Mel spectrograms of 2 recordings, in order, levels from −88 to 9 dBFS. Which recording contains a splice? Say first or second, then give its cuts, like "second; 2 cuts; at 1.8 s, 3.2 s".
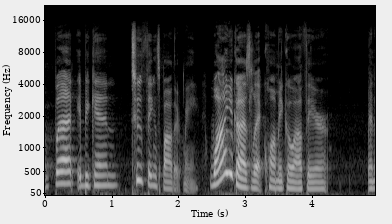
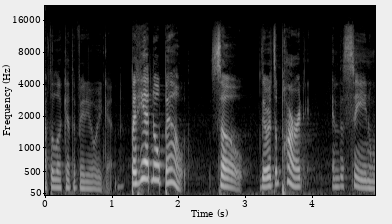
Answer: first; 2 cuts; at 1.2 s, 2.4 s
